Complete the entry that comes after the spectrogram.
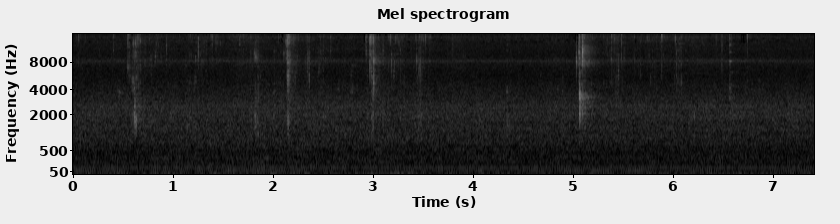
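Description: Faint eating sounds: soft, wet mouth clicks and smacks of chewing rice and fish eaten by hand, with a few scattered ticks, the sharpest about five seconds in.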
